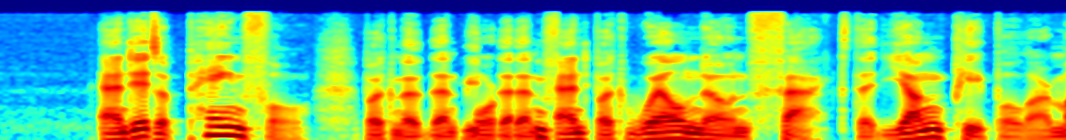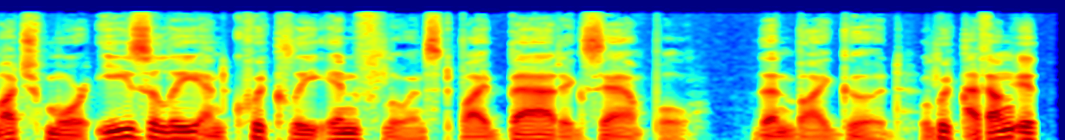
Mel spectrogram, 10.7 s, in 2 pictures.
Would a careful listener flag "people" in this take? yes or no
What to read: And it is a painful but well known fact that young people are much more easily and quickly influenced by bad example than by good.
no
